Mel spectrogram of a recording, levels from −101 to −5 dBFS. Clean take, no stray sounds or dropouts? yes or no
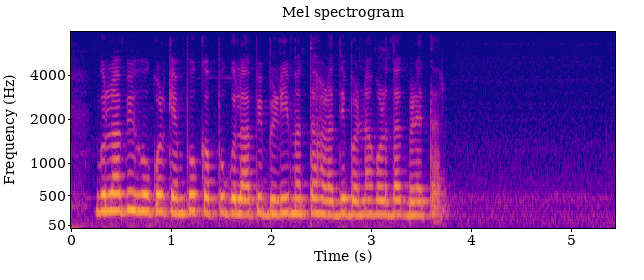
yes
